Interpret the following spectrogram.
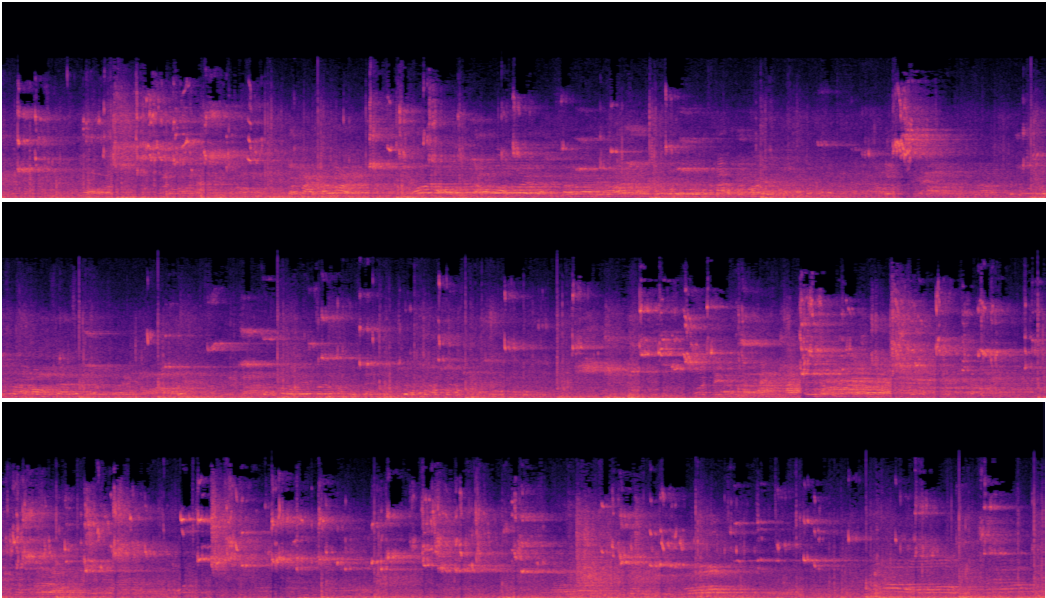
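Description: Basketball dribbled and bouncing on a hardwood court, with players' voices calling out, echoing in a large sports hall.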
